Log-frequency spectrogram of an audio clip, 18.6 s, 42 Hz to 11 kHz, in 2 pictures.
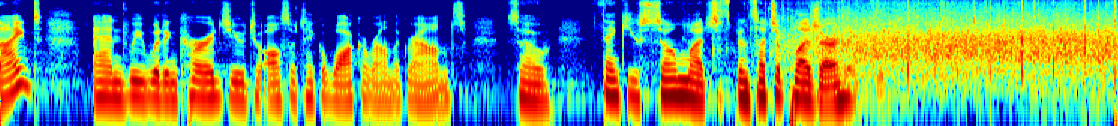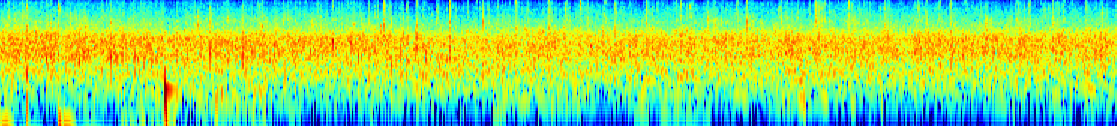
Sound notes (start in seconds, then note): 7.7 audience applause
